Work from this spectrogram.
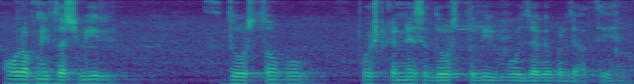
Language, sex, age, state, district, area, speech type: Hindi, male, 60+, Madhya Pradesh, Hoshangabad, rural, spontaneous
